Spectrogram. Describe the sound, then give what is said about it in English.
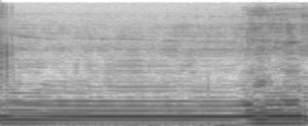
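A didgeridoo sounds one hearty toot, a deep, loud buzzing drone rich in overtones that holds level before its tone shifts near the end. “A didgeridoo is played.”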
